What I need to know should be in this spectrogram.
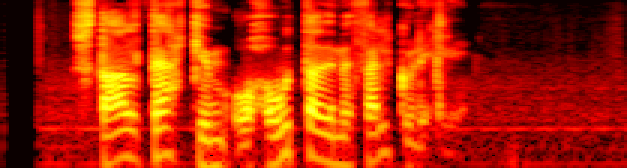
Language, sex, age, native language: Icelandic, male, 20-29, Icelandic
